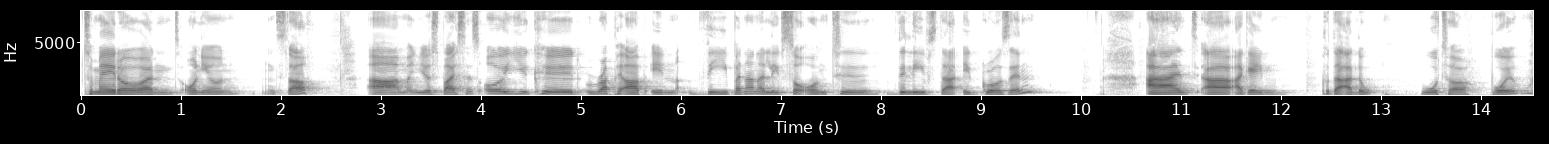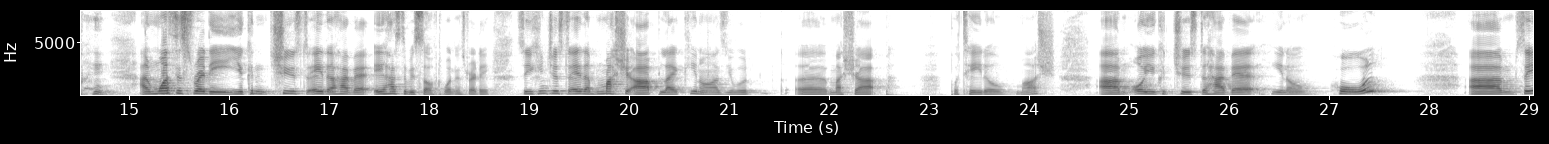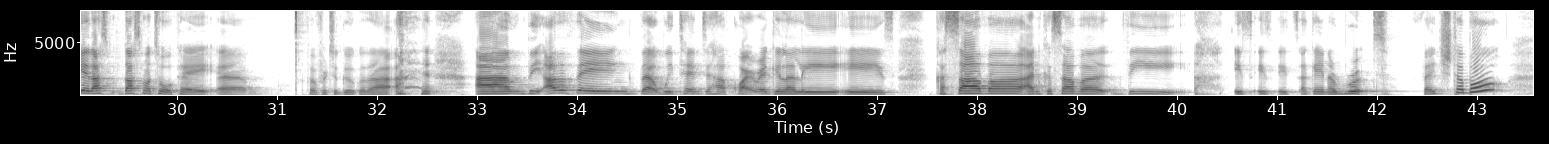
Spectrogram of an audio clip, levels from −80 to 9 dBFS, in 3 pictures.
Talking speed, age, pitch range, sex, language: 165 wpm, 20-39, 165-205 Hz, female, English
